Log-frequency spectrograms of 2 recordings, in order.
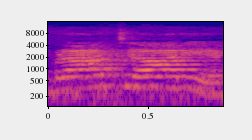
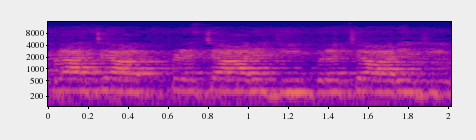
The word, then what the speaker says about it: प्राचार्य: प्राचार्य। कई बच्चे इसका उच्चारण नहीं कर पाते, प्राचार्य जी बोलते। क्या बोलना? प्राचार्य। तो प्राचार्य में छोटा प्रा होता है उपसर्ग, आचार्य होता है शब्द।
